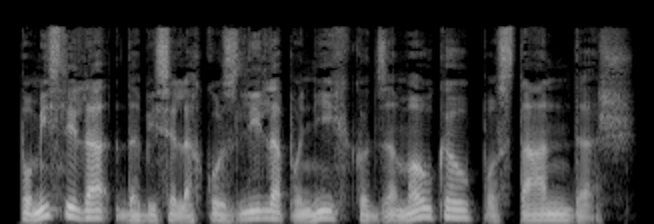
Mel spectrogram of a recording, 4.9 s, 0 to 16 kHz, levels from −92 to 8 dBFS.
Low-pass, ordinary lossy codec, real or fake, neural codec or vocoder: 9.9 kHz; MP3, 48 kbps; fake; vocoder, 22.05 kHz, 80 mel bands, Vocos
